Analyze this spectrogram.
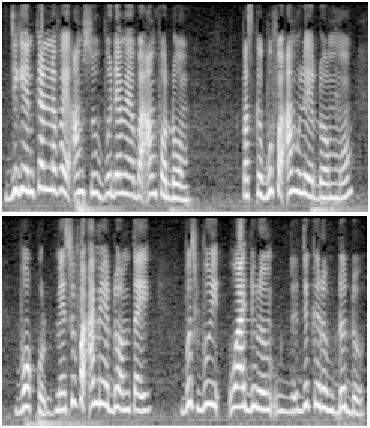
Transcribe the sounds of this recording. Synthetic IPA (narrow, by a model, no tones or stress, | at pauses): ɟiɡenkɐnːɐfɐjʔɐmsubudemɛːbɐʔɐmfɐdɔːm | pɐskɐbufɐʔɐmuleːdɔːmːɔːm | bɔkːulmɛsufɐʔɐmeːdɔːmtɐj | bɐsbuwaɟuɾɐmd͡ʒɐkːɐɾɐmdɐdo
